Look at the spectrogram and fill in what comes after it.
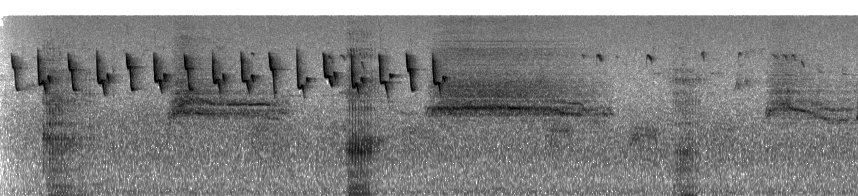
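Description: Birdsong: a bird repeats a short, high, down-slurred chirp about three times a second for the first five seconds or so. Under and after it comes a steadier, lower whistled note that stops and starts, then a few scattered chirps.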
